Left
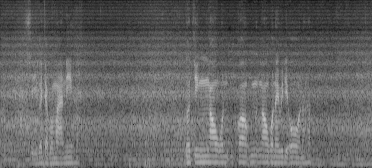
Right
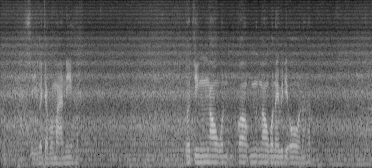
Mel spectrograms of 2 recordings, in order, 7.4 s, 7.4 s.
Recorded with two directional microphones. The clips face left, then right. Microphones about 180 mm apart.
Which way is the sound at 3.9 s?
5° left (ahead or behind).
